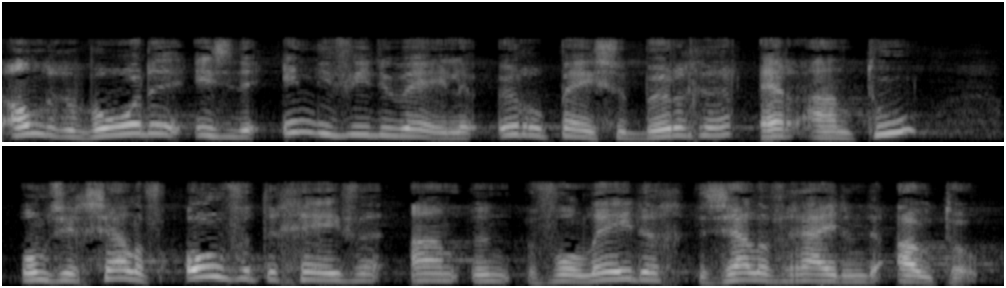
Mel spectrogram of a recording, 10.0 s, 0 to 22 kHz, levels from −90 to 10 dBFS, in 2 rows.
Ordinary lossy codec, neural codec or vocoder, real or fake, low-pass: none; none; real; 7.2 kHz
